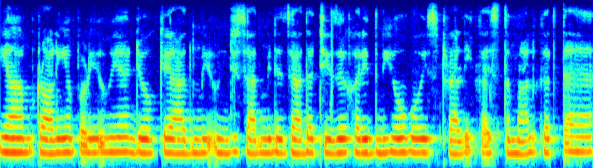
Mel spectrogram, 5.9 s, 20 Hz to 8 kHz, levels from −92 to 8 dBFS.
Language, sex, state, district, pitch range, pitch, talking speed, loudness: Hindi, female, Delhi, New Delhi, 200-210 Hz, 205 Hz, 220 wpm, -15 LUFS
